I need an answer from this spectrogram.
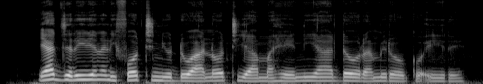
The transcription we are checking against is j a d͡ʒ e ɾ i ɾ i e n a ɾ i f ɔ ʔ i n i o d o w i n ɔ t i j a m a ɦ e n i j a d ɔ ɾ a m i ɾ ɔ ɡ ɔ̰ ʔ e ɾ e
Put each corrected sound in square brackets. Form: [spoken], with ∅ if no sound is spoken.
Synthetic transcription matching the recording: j a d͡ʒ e ɾ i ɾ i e n a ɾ i f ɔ [t] i n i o d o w [a] n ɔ t i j a m a ɦ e n i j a d ɔ ɾ a m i ɾ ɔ ɡ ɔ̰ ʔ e ɾ e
